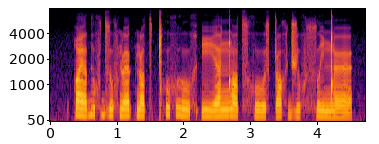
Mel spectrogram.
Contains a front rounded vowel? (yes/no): yes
